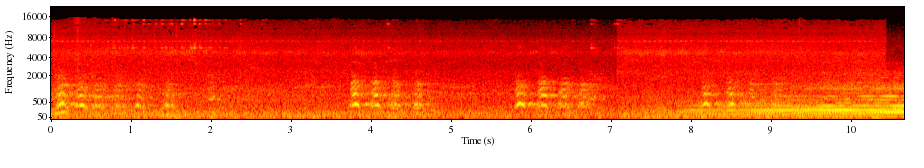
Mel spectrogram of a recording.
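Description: An animal's short, high yelping calls in small clusters every two seconds or so, over a steady rush of river water. Music fades in near the end.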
